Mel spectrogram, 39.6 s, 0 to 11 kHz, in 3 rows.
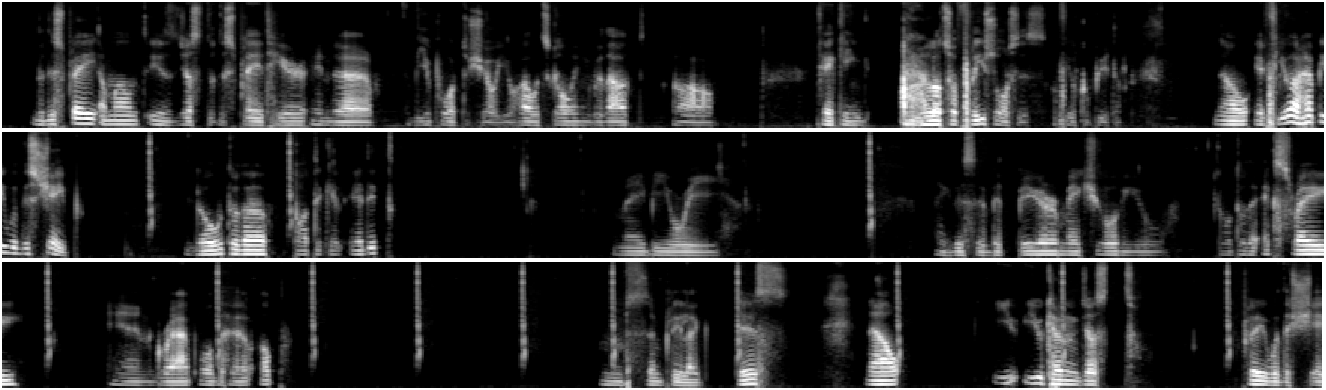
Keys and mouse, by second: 12.7 KP_1, 14.7-16.2 drag, 19.1 s, 20.9 f, 27.1-28.1 drag, 28.7-29.3 drag, 29.8-30.3 drag, 30.7-31.1 drag, 31.8-32.2 drag, 32.8-33.2 drag, 33.9-34.7 drag, 35.5-36.5 drag, 37.1-38.3 drag, 38.7-39.6 drag.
